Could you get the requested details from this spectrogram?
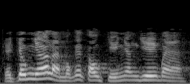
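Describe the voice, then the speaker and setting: High-voiced monk preaching. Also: male voice, lively intonation, quick pace. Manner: conversational, asks the assembly rhetorical questions. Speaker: monk teacher. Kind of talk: Buddhist dharma talk. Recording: dull lo-fi recording.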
